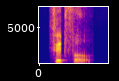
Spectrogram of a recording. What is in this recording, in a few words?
"fitful", Indian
